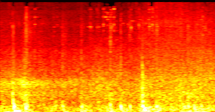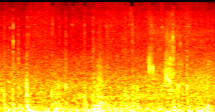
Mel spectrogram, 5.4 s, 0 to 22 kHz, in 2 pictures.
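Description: Roach, the horse from The Witcher 3, trots along with a quick, even clip-clop of hooves that stays fairly close and steady throughout.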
